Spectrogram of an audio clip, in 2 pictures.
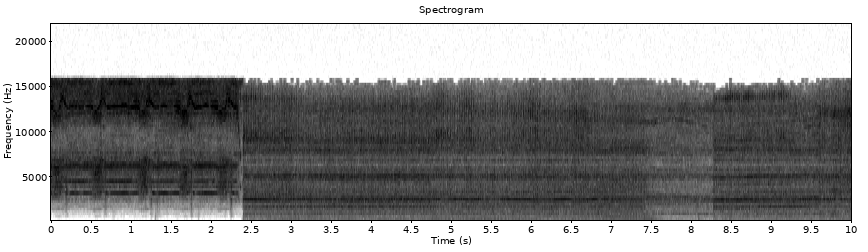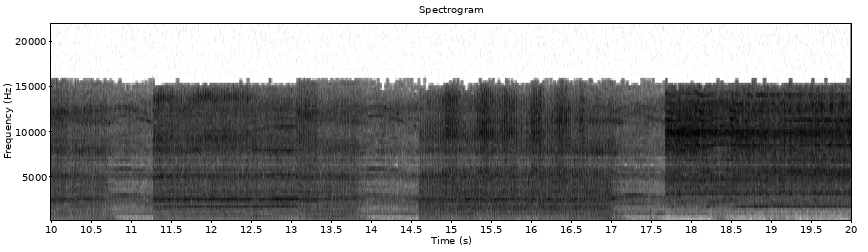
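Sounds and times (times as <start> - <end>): drill press boring into wood: 0.1 - 20.0.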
